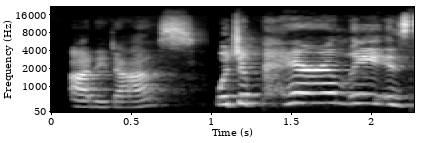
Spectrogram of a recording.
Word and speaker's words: Adidas: In my last video I pronounced Adidas. Adidas. Which apprently is the correct pronunciation because the founder is German. But in America we pronounce it Adidas and it a lot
